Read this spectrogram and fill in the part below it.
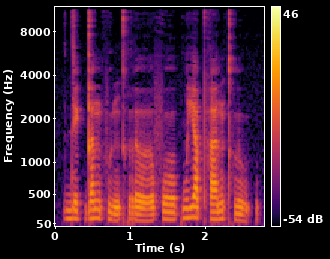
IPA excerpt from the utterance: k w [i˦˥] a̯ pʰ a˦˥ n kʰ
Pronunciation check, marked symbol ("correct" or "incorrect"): incorrect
